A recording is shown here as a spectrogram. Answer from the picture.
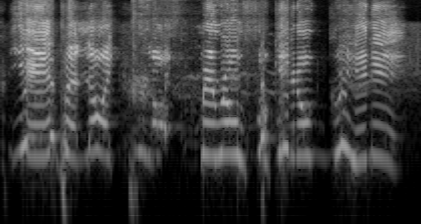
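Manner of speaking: very high, loud rat voice shouting. Voicing one of the rats debating amongst themselves, rat shouting out. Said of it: "one of them shouts out".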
